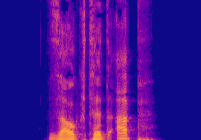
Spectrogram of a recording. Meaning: inflection of absaugen: 1. second-person plural preterite 2. second-person plural subjunctive II
- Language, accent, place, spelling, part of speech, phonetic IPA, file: German, Germany, Berlin, saugtet ab, verb, [ˌzaʊ̯ktət ˈap], De-saugtet ab.ogg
